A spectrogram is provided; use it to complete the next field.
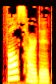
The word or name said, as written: falsehearted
